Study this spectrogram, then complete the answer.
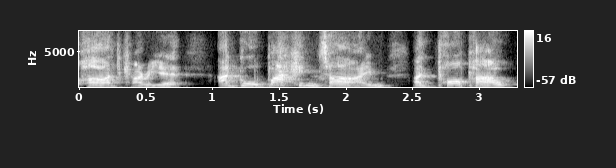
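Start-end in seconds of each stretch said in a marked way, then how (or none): none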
